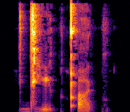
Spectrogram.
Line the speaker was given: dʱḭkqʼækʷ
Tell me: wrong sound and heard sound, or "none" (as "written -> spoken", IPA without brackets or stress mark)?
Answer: k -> kʷ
